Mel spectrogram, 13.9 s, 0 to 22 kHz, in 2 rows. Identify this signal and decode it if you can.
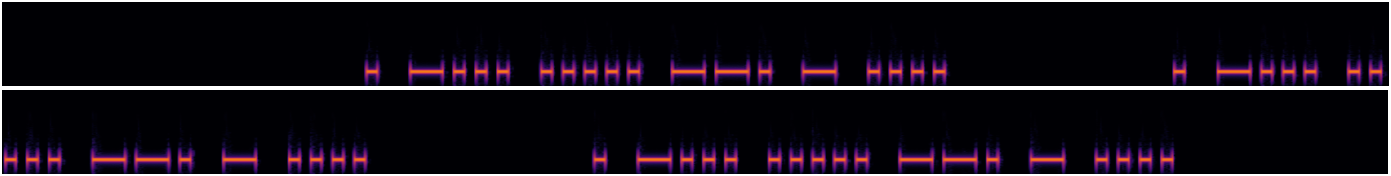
Morse code, heard as a keyed tone, about 22 wpm, 700 Hz. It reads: EB5GTH EB5GTH EB5GTH
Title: DXCC-100 Call Signs - 6 Characters - Repeated 3x - 22wpm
